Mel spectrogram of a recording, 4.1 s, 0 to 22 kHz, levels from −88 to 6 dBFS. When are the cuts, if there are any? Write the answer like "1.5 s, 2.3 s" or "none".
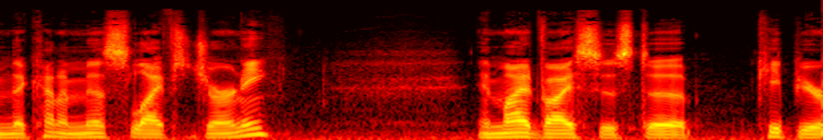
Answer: none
